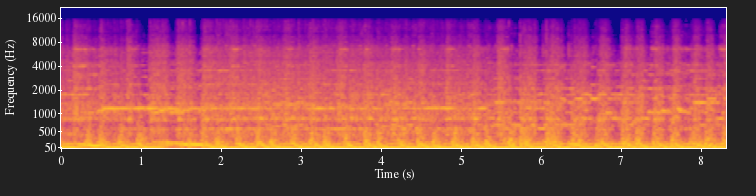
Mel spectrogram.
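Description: Loud dhumal band music: an electronic drum pad struck with sticks and an electronic keyboard, over heavy bass.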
